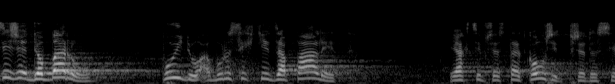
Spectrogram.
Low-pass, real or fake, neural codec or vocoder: 7.2 kHz; real; none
